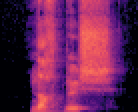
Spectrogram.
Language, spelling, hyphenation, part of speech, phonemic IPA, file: Dutch, nachtbus, nacht‧bus, noun, /ˈnɑxt.bʏs/, Nl-nachtbus.ogg
- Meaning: night bus (bus that operates at night)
